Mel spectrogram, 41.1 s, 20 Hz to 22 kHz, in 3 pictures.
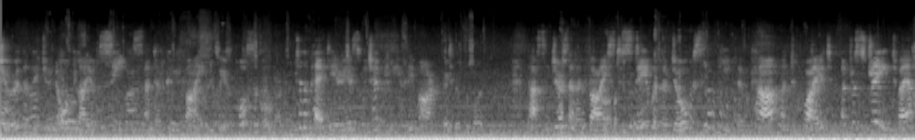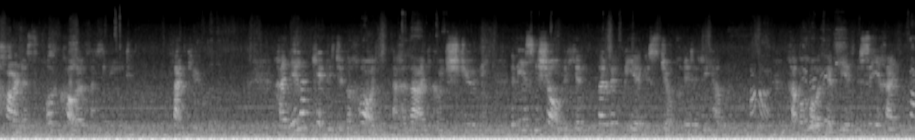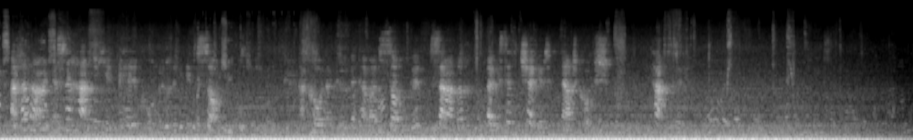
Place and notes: Oban, UK - Ferry from Oban to Craignure
Safety announcements in English and Gaelic on the ferry from Oban to Craignure (Mull), with some background chatter. Recorded on a Sony PCM-M10.
19 September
